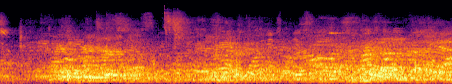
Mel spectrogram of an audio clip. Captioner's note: crowd talking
